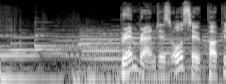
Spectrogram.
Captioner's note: bells sound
